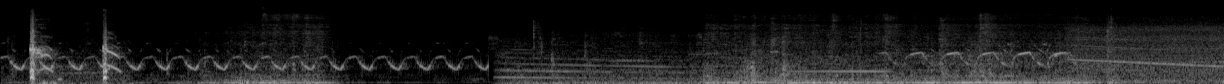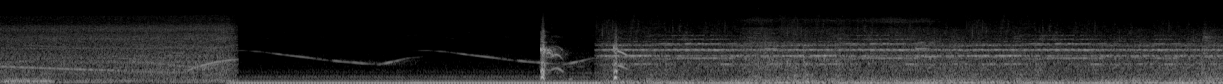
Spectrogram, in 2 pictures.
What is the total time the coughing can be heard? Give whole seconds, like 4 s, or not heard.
2 s.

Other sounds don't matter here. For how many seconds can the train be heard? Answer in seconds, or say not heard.
14 s.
